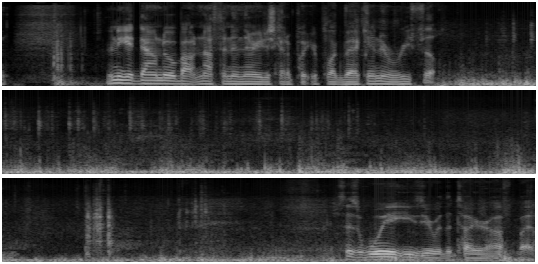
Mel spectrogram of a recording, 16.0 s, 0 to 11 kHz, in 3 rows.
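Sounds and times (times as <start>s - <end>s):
wind buffeting microphone: 3.4s - 16.0s.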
